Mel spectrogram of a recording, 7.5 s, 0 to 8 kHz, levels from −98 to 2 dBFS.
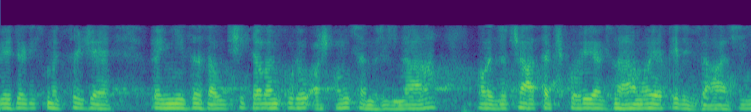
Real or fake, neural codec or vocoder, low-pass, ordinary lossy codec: fake; codec, 16 kHz, 2 kbps, FreqCodec, smaller model; 7.2 kHz; AAC, 16 kbps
